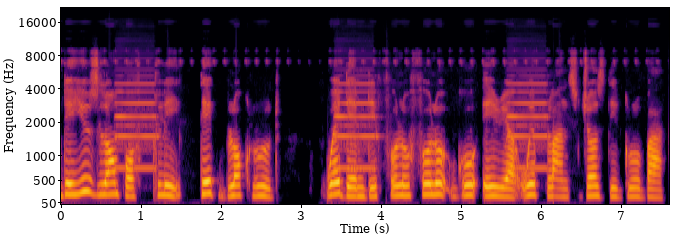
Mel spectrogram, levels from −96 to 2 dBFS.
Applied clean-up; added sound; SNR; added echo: none; Wind instrument, woodwind instrument; 14 dB; none.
